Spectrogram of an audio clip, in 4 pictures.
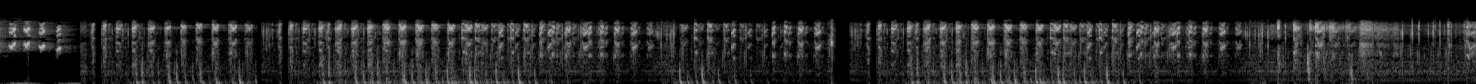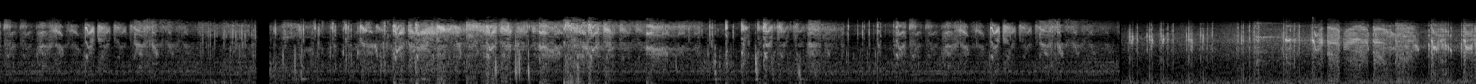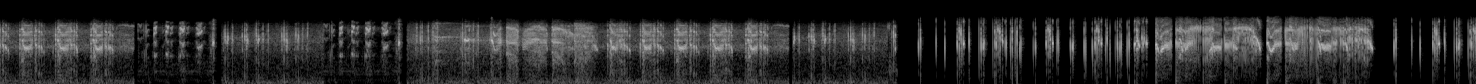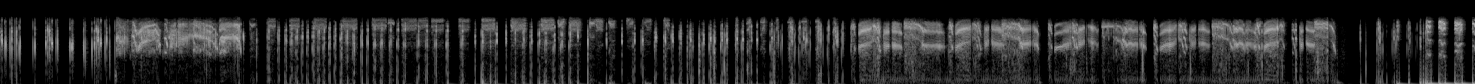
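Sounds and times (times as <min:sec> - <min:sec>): swiftlets twittering: 0:00.0 - 0:26.4.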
